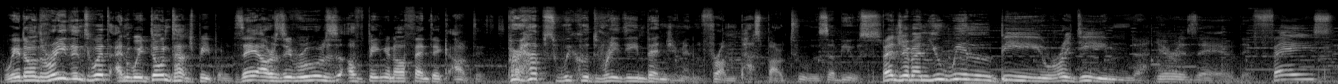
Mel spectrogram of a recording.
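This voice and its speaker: High-pitched man, mock French accent, theatrical pompous painter persona, lively swooping delivery, game commentary, music behind. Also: unhurried, hardly any pauses. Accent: put-on French. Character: earnest, self-important French painter, male. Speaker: video game streamer. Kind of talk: playful in-character gameplay commentary.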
